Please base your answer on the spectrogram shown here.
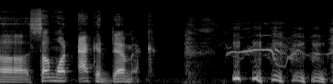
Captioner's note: laughter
